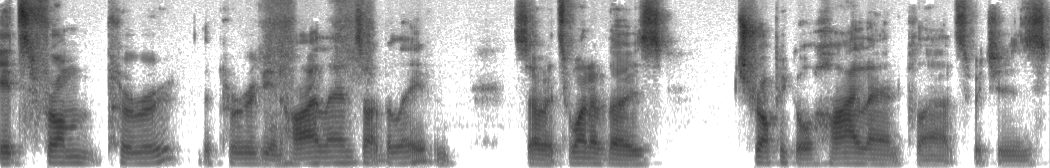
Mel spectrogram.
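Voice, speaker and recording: An Australian accent at a fairly slow pace, with fairly even intonation over a quiet background. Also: man, fairly low pitch for a man. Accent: Australian drawl. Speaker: permaculturist and plant expert. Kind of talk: interview. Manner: hesitant, many fillers.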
